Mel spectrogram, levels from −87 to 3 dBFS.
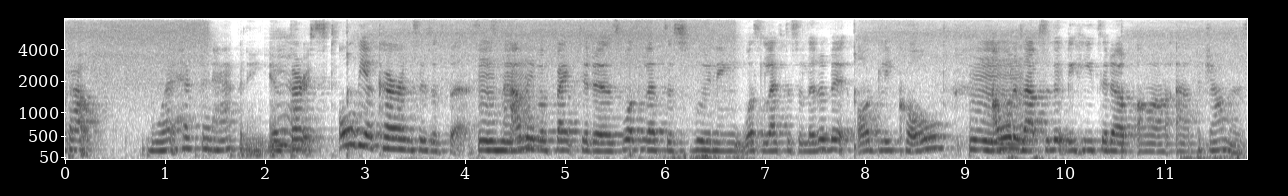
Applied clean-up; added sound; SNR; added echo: none; Hiss; 16 dB; reverberation time 1.3 s.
